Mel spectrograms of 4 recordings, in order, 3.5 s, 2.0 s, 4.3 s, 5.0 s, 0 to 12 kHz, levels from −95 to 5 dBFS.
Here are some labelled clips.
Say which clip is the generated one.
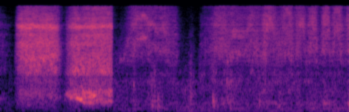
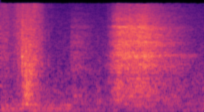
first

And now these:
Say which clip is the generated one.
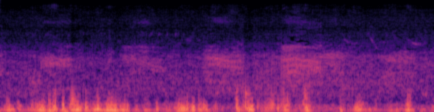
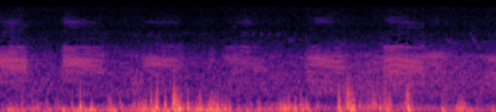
first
